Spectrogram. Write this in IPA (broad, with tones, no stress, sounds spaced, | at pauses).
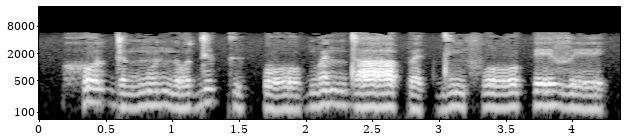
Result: h o˦ l d ə˨ ŋ ũ˧ n o˨ d ɨ˦ k ɨ˨ k͡p oː˨ ɡʷ ɛ̃˦ n d aː˧ p ɛ˨ t d ĩ˧ f o˧ | e˧ v e˨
